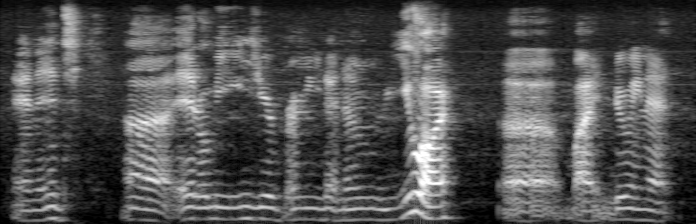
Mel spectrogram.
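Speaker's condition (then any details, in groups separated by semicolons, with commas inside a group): Cerebral palsy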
